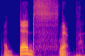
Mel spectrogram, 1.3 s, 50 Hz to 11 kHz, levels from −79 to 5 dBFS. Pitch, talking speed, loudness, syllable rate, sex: 120 Hz, 140 wpm, -18 LUFS, 3.1 syllables/s, male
